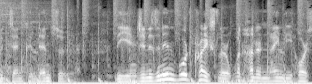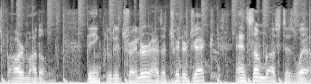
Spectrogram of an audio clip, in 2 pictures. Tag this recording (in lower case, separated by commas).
music, speech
